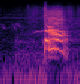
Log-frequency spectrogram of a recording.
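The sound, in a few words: chickens clucking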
